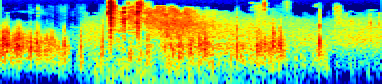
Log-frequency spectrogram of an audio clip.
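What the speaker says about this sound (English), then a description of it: "You can hear what it sounds like gunfire too." U.S. Army gunfire in combat footage, apparently in Afghanistan, with tracer rounds: a dense, continuous barrage of sharp cracks and rumbling bursts over wind noise, steady and moderately loud throughout.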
